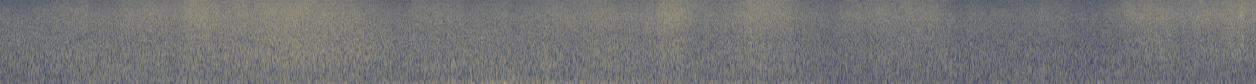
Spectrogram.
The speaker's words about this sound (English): The icy wind continues to lash through the colony.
